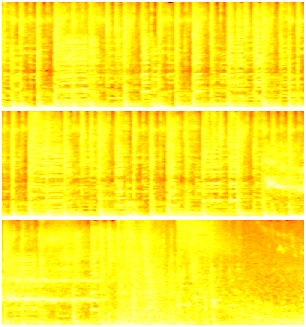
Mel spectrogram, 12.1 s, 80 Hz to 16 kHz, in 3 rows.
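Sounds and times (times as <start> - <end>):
dance music with steady beat: 0.0 - 8.6
tyre screech: 7.5 - 10.7.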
